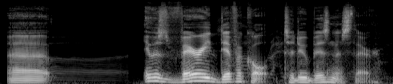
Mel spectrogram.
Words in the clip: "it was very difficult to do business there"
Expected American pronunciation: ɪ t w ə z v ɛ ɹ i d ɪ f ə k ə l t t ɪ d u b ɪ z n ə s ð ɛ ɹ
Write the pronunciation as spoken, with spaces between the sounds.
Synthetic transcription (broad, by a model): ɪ t w ə z v ɛ ɹ i d ɪ f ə k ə l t t ɪ d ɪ b ɪ z n ə s ð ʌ ɹ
